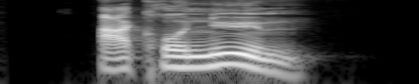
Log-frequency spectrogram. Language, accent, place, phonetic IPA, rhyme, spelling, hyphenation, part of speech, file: German, Germany, Berlin, [ˌak.ʁoˈnyːm], -yːm, Akronym, Ak‧ro‧nym, noun, De-Akronym.ogg
- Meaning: acronym (a word formed by initial letters)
